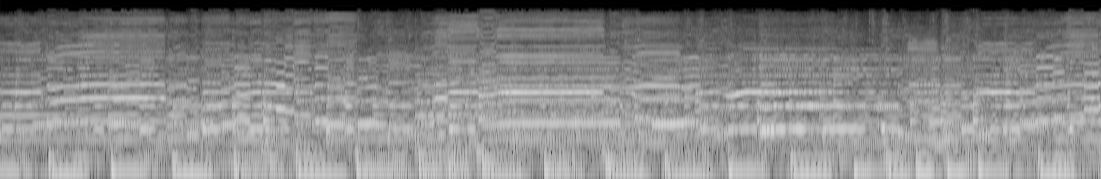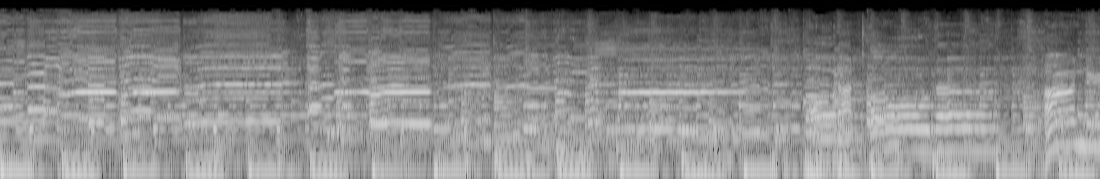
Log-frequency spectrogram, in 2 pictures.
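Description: Acoustic country string band playing an instrumental break between sung verses, with melody lines over a steady, evenly repeating bass beat.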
